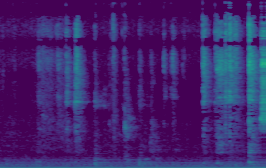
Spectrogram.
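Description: Quiet room tone with a steady low hum, and a few faint light clicks and taps from a stainless steel mixing bowl and utensil being handled, more of them about three seconds in.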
